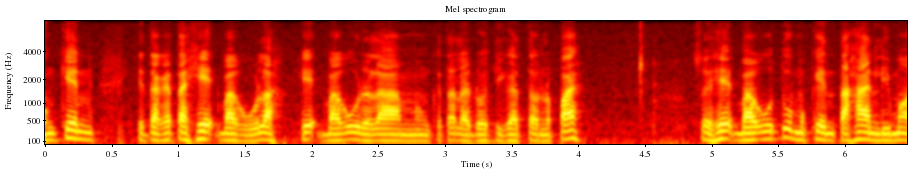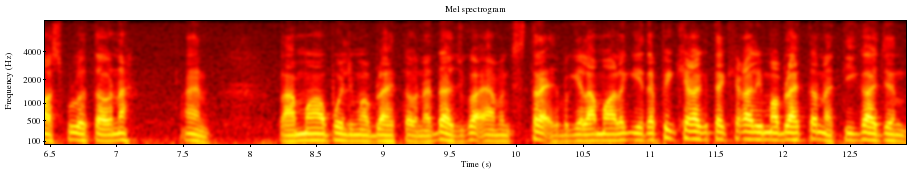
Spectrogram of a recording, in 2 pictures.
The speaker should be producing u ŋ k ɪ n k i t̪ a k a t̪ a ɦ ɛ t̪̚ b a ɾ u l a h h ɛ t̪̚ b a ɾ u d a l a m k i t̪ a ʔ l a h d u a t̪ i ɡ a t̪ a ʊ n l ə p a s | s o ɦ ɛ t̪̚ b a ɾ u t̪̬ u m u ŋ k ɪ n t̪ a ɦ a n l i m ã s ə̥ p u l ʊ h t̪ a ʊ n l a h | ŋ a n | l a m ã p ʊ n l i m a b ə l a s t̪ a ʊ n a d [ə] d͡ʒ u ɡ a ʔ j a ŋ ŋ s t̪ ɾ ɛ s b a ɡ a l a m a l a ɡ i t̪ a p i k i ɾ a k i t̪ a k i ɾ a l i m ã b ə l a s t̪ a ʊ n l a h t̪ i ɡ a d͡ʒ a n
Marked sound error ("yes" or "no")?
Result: yes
